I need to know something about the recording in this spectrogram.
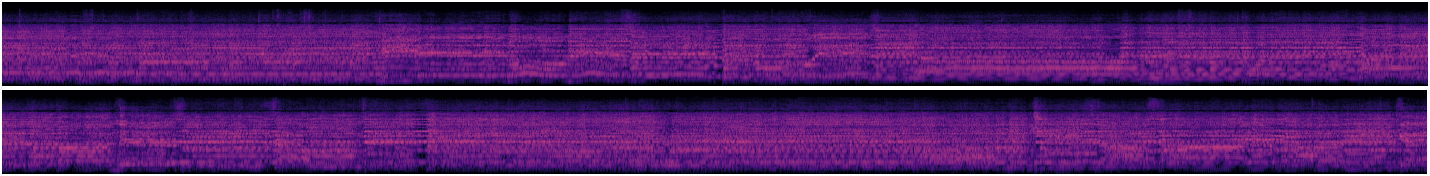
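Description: Accordion playing a traditional folk tune, with steady held chords and a melody moving over them, without a break.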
